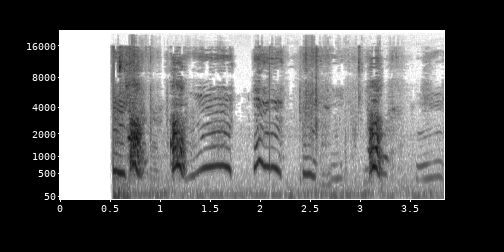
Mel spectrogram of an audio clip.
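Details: Dogs riding in a car, one said to bark at cars; sharp barks mixed with rising and falling whistled whines and yips, excited and repeated, with car engine hum beneath.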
